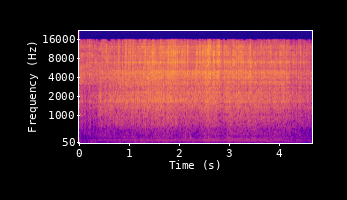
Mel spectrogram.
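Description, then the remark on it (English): Small toy car wheels are run up a man's arm to create a machine rumble sound effect, making a continuous clattering whir like a tiny ratcheting machine, with a low hum underneath that holds for several seconds. “From running toy cars up his arm to create a machine rumble.”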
